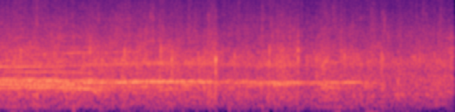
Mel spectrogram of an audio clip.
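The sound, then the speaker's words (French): Studio audience applause for an a cappella song on a French TV show, a steady, dense clapping that holds at an even level throughout without pause. “Ça, il y a eu des applaudissements. Oui, on peut l'applaudir.”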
